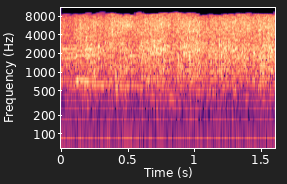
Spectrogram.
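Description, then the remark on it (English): A crowd claps steadily in a dense, loud burst of applause that holds even and unbroken for the whole stretch, with no voices rising above it. “Are you clapping because I'd get arrested?”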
